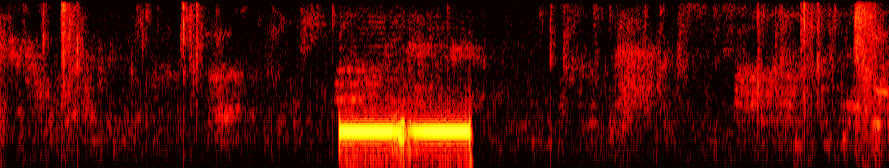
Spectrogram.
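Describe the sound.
A telephone ringback tone sounds while a call connects, one steady mid-pitched ring lasting about a second, clearly louder than the faint voices heard before and after it.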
